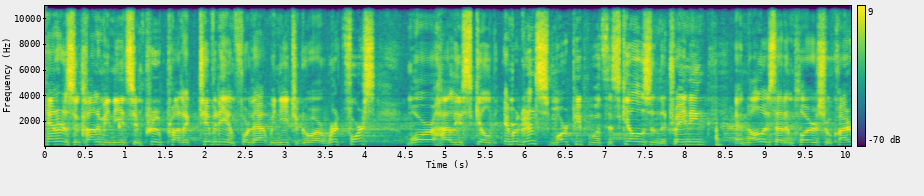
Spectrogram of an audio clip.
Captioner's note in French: voix de l'interprète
